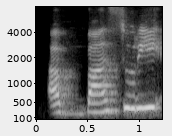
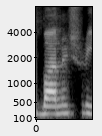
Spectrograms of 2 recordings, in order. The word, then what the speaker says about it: Banusri: Bansuri, you have raised your hand. You want to say Banusri. Sorry, I'm not. Thanks for pronouncing my name correctly. It is Banusri, yes.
